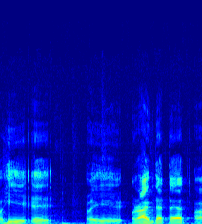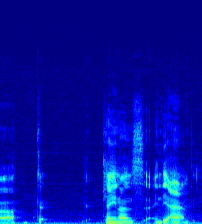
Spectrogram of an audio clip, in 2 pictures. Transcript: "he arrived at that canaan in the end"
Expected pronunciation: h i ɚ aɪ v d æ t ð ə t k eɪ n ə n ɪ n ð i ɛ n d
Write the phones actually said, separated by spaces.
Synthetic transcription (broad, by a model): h i ɚ aɪ v d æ t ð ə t k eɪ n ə n ɪ n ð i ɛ n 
